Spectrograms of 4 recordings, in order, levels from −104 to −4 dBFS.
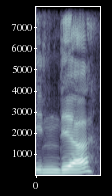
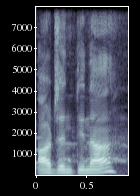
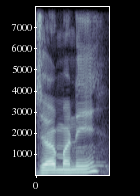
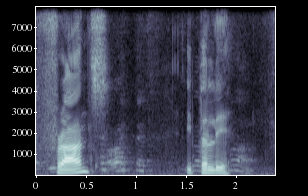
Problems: background sounds at intervals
